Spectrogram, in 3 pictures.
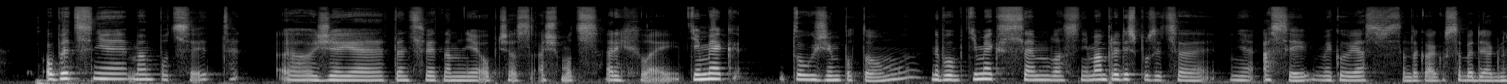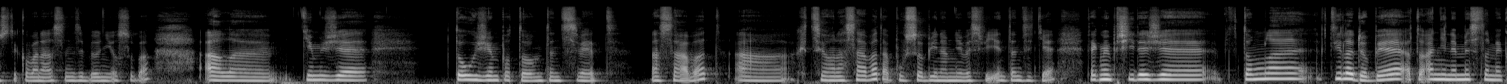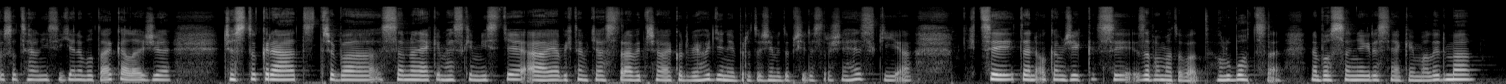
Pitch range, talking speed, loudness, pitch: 190-225 Hz, 145 wpm, -22 LUFS, 205 Hz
